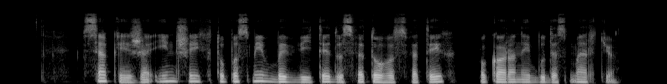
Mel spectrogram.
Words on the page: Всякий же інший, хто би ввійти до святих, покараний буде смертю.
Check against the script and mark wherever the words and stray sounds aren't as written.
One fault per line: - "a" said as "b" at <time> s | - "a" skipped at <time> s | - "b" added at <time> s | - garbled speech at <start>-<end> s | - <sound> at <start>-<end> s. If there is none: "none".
- "посмів" added at 2.2 s
- "святого" added at 3.4 s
